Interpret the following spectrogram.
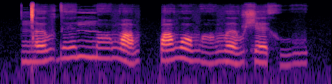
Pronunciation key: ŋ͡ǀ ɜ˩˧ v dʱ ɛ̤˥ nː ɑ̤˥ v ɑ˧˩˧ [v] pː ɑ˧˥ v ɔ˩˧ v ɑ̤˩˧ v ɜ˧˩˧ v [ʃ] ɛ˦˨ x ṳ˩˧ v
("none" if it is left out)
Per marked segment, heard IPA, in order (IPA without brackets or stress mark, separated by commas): v, ʃ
